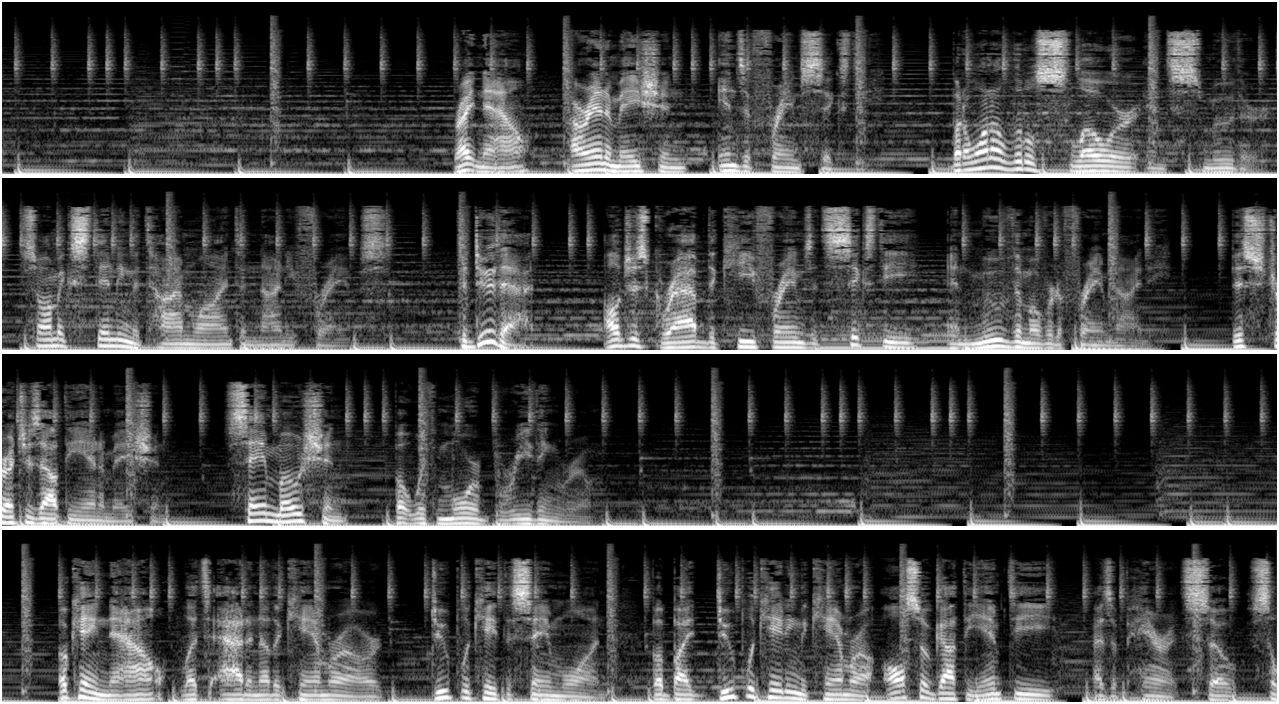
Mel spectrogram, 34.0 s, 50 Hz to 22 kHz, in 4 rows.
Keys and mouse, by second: 1.5 space, 3.9 space, 5.7 space, 7.6 space, 9.6 space, 12.1 space, 13.1 click, 13.6 click, 14.3 g, 15.7 click, 16.0 click, 16.3 g, 17.3 space, 19.9 middle click, 20.3 click, 20.9 click, 21.8 g, 22.8 KP_0, 23.2 shift+Left, 23.4 space, 24.2 space, 25.5 middle drag, 26.2-26.5 middle drag, 28.7 shift+d, 29.5 x.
